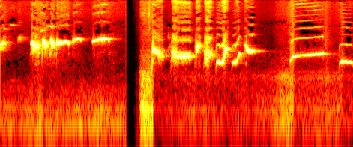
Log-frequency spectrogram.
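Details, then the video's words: White-rumped shama song meant to stimulate other birds: sweet warbled whistles, then a dense jumble of twisting notes after a brief gap, closing with long clear whistles and a sharp click. "Pancingan Murai Batu Langsung Respon Auto Bunyi - Masteran Suara Burung Murai Agar Gacor Full Isian"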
